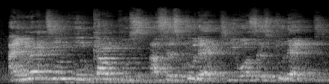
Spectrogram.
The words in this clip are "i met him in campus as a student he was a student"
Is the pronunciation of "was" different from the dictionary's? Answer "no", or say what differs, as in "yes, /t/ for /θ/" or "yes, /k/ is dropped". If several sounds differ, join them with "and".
yes, /s/ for /z/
